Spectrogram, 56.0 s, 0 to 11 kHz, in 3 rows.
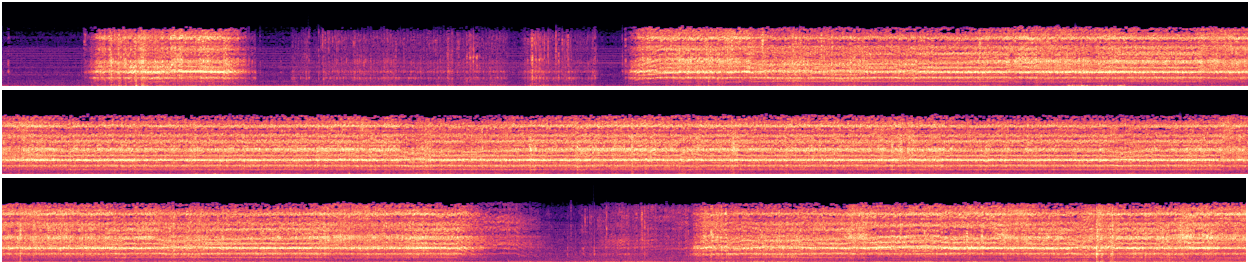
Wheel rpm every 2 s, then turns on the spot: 30, 130, 10, 20, 30, 160, 160, 160, 160, 160, 160, 160, 160, 160, 160, 160, 160, 160, 160, 160, 160, 160, 30, 10, 140, 160, 160, 160.
4-8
